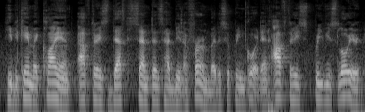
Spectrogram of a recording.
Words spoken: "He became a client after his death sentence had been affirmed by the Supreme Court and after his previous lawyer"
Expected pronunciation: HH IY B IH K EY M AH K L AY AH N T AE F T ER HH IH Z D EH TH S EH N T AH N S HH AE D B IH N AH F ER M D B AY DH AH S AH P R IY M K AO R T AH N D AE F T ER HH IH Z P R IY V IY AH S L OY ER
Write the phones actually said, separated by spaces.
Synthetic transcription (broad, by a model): HH IY B IH K EY M AH K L AY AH N T AE F T ER HH IH Z D EH TH S EH N T AH N S HH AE D B IH N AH F ER M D B AY DH AH S AH P R IY M K AO R T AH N AE F T ER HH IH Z P R IY V IY AH S L OY ER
